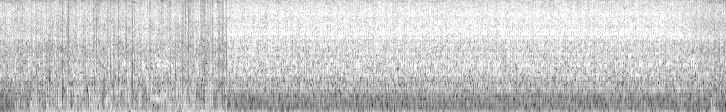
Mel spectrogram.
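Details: Engine with recurring morning start-up problems, air bubbles seen in the fuel line, a loose power steering pump and rubber fuel lines: loud, uneven, lumpy idle with hissy roar on top. Rough running; owner suspects air getting into the fuel, not confirmed.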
